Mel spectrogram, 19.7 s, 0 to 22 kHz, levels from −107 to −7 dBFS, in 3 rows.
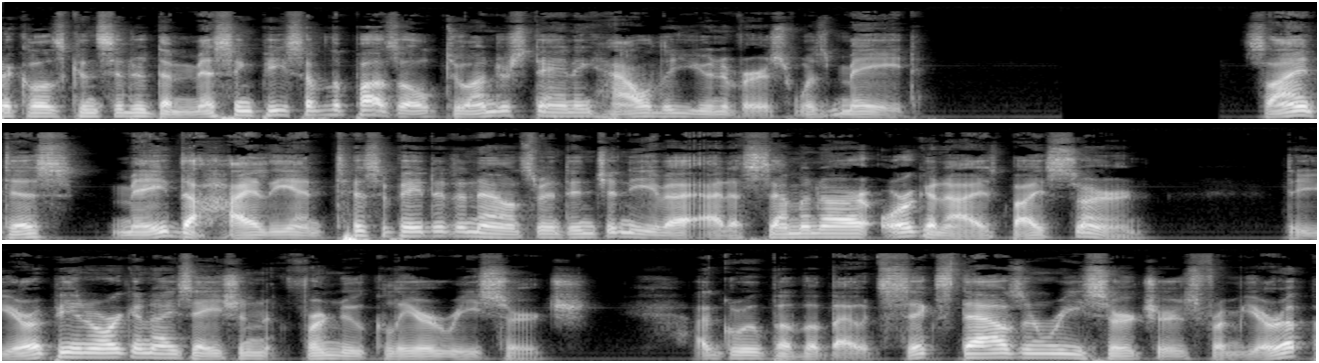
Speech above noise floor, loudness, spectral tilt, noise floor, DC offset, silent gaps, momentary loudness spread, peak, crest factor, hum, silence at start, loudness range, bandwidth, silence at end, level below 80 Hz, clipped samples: over 67 dB; -23 LUFS; -4.5 dB/octave; under -90 dBFS; under 0.1%; none; 11 LU; -2 dBFS; 22 dB; none; 0 s; 6 LU; 16 kHz; 0.1 s; -40 dBFS; under 0.1%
